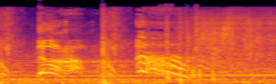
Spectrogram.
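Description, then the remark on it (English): Two or three muffled, thudding pistol shots from a gun with a sound suppressor as a man shoots two police officers in an alley behind an apartment, with strained gasping and groaning voices around them. “The sound suppressor muffled the gunshots,”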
